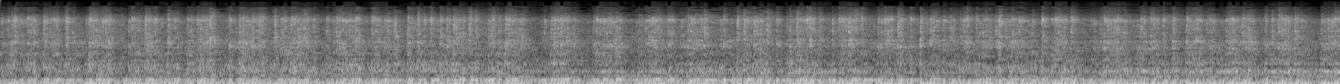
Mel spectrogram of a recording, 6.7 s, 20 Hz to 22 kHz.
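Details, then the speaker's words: Cammed LS V8 started cold, surging on cold start pending a tune: choppy, loping idle with a steady uneven beat of roughly four pulses a second, normal for an aggressive aftermarket cam. "she did start definitely a little cold should I idle down here in a second I would like to get that NATO tune in a little bit for so it doesn't surge so much on cold surface there we go I can hear the Texas vvvt through camp"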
